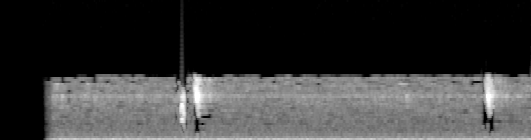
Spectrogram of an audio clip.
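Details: American robin chirping in the predawn: two sharp, high chirps about three seconds apart over a steady low rumble of background noise.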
